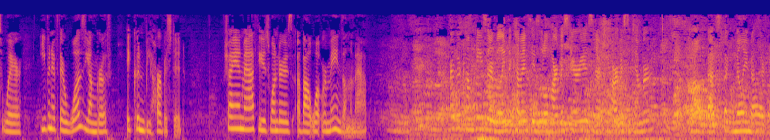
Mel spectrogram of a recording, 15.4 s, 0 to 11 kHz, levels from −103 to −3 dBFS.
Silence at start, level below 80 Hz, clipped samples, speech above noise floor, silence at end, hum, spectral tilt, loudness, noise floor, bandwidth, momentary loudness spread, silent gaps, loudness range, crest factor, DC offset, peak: 0 s; -42 dBFS; under 0.1%; 35 dB; 0 s; none; -5 dB/octave; -23 LUFS; -58 dBFS; 8 kHz; 13 LU; none; 6 LU; 18 dB; under 0.1%; -6 dBFS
